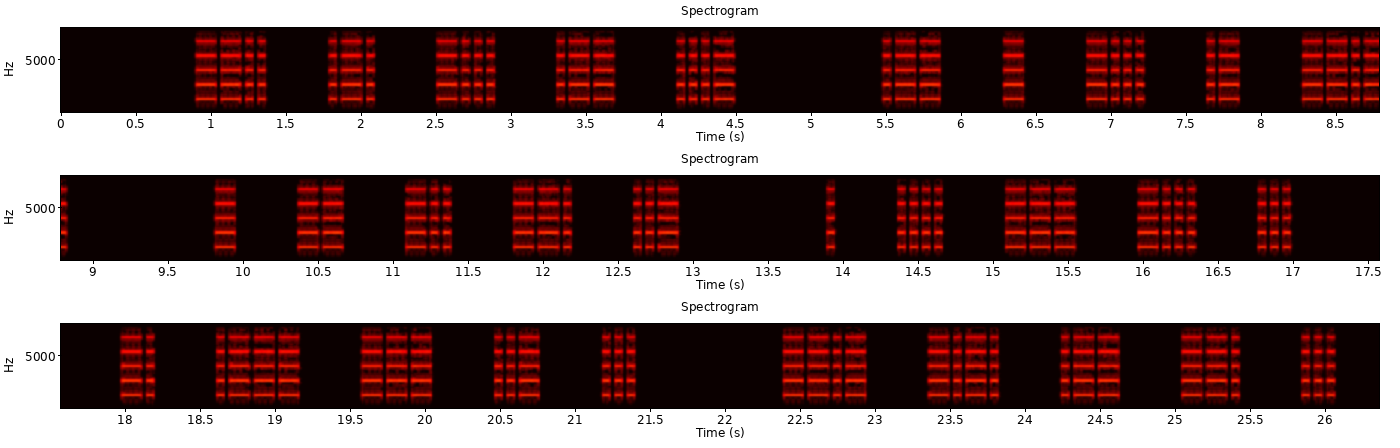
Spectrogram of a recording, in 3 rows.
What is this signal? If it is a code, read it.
Morse code, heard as electronic beeps, machine-sent, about 29 wpm, spaced as for 15 wpm, 1340 Hz. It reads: ZRBWV WTBAQ TMDGU EHOBS NJOUS QCWGS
